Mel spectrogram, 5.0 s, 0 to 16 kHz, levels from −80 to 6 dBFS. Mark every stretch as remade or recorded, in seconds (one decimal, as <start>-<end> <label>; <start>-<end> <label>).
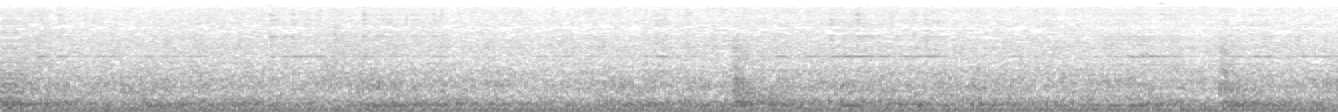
0.0-4.1 recorded; 4.1-4.6 remade; 4.6-5.0 recorded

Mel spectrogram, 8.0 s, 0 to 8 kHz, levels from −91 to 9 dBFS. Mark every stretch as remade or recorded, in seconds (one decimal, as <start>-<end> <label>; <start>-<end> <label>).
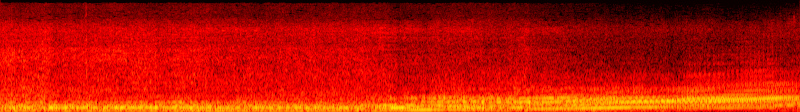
0.0-1.0 recorded; 1.0-2.6 remade; 2.6-3.7 recorded; 3.7-5.6 remade; 5.6-8.0 recorded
